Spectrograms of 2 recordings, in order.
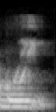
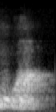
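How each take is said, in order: First: The letters are read as "oi". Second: The letters are read as "wa". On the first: The speaker calls it wrong. "bukan oi" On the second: The speaker calls it right. "tapi wa"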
